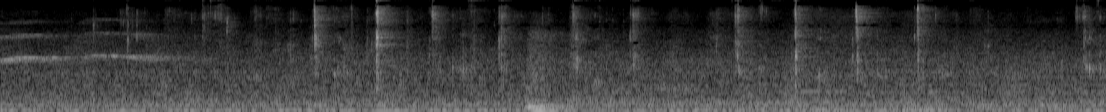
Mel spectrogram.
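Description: Close-up mouth sounds of a person chewing a mouthful of fresh herb leaves dipped in sauce: a string of short wet clicks and smacks, with a soft thump about four seconds in.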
